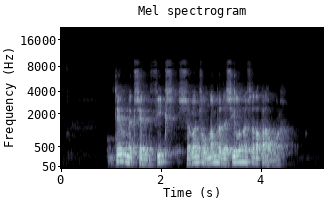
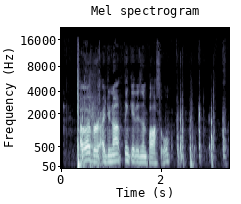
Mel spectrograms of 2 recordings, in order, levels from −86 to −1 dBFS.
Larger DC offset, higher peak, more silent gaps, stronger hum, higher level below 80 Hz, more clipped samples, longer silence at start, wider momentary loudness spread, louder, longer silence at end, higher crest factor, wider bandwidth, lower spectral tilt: neither; second, -8 dBFS vs -2 dBFS; neither; neither; second, -62 dBFS vs -34 dBFS; neither; first, 0.95 s vs 0.35 s; second, 9 LU vs 16 LU; second, -26 LUFS vs -16 LUFS; first, 0.7 s vs 0.05 s; about the same, 18 dB vs 16 dB; second, 9.6 kHz vs 16.5 kHz; about the same, -6 dB/octave vs -7 dB/octave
